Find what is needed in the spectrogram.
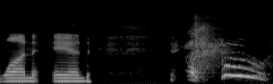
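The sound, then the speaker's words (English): A person sneezes once with a sharp, noisy burst after a few seconds of brief voiced talk, followed by a short tonal exhale. “One and sneeze. One and sneeze.”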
